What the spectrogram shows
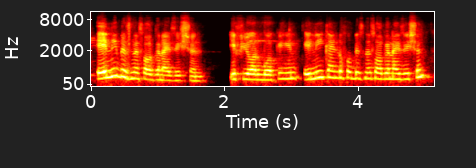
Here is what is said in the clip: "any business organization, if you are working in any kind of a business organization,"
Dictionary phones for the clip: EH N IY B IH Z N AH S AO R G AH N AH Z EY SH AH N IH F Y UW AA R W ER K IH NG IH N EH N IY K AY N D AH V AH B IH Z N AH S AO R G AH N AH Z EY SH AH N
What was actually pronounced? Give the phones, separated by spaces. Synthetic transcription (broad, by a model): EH N IY B IH Z N AH S AO R G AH N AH Z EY SH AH N IH F Y UW AA R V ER K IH NG IH N EH N IY K AY N D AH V AH B IH Z N AH S AO R G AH N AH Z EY SH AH N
